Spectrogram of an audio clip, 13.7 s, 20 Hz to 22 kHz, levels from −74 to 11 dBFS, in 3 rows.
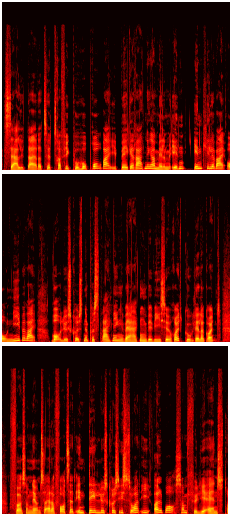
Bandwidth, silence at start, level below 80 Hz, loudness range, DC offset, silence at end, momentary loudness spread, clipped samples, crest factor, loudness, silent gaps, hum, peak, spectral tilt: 19.5 kHz; 0.05 s; -50 dBFS; 1 LU; under 0.1%; 0 s; 4 LU; under 0.1%; 16 dB; -18 LUFS; none; none; -2 dBFS; -3.5 dB/octave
